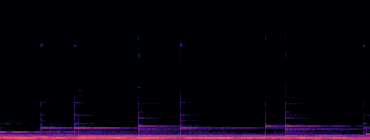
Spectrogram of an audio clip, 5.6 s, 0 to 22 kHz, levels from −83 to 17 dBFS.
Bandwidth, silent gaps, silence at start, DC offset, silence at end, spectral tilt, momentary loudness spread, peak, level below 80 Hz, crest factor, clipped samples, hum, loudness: 2.7 kHz; none; 0 s; under 0.1%; 0 s; -8.5 dB/octave; 6 LU; -12 dBFS; -72 dBFS; 12 dB; under 0.1%; none; -25 LUFS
